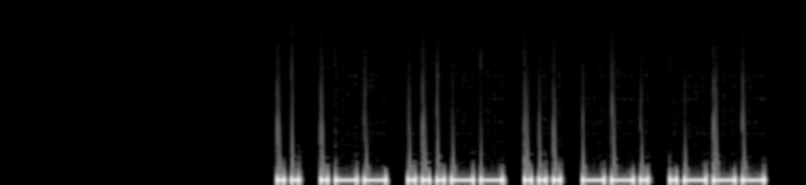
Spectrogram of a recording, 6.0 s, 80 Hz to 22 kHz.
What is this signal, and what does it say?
Morse code, heard as a keyed tone, about 22 wpm, 700 Hz. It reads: IW3SGJ
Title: DXCC-100 Call Signs - 6 Characters - 22wpm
